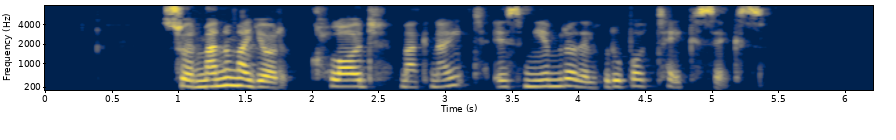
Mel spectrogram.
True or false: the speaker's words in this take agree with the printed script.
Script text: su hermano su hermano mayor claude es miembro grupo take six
false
